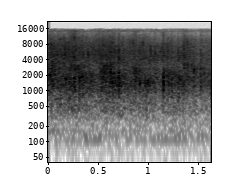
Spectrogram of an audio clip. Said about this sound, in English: Can we clap our hands for our generous God?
